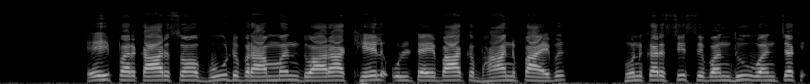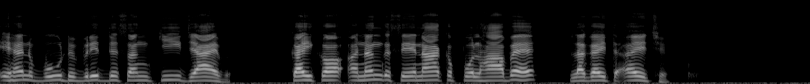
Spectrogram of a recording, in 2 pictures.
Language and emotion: Maithili, neutral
